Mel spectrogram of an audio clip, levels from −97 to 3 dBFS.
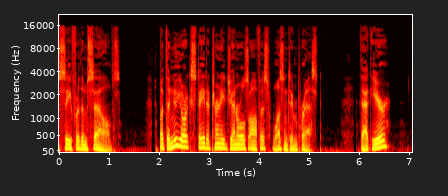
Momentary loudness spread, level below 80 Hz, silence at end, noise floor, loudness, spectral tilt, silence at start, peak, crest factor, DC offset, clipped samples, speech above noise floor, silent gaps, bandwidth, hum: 13 LU; -40 dBFS; 0.5 s; -61 dBFS; -23 LUFS; -7 dB/octave; 0 s; -8 dBFS; 16 dB; under 0.1%; under 0.1%; 39 dB; 1.85-1.90 s; 15.5 kHz; none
